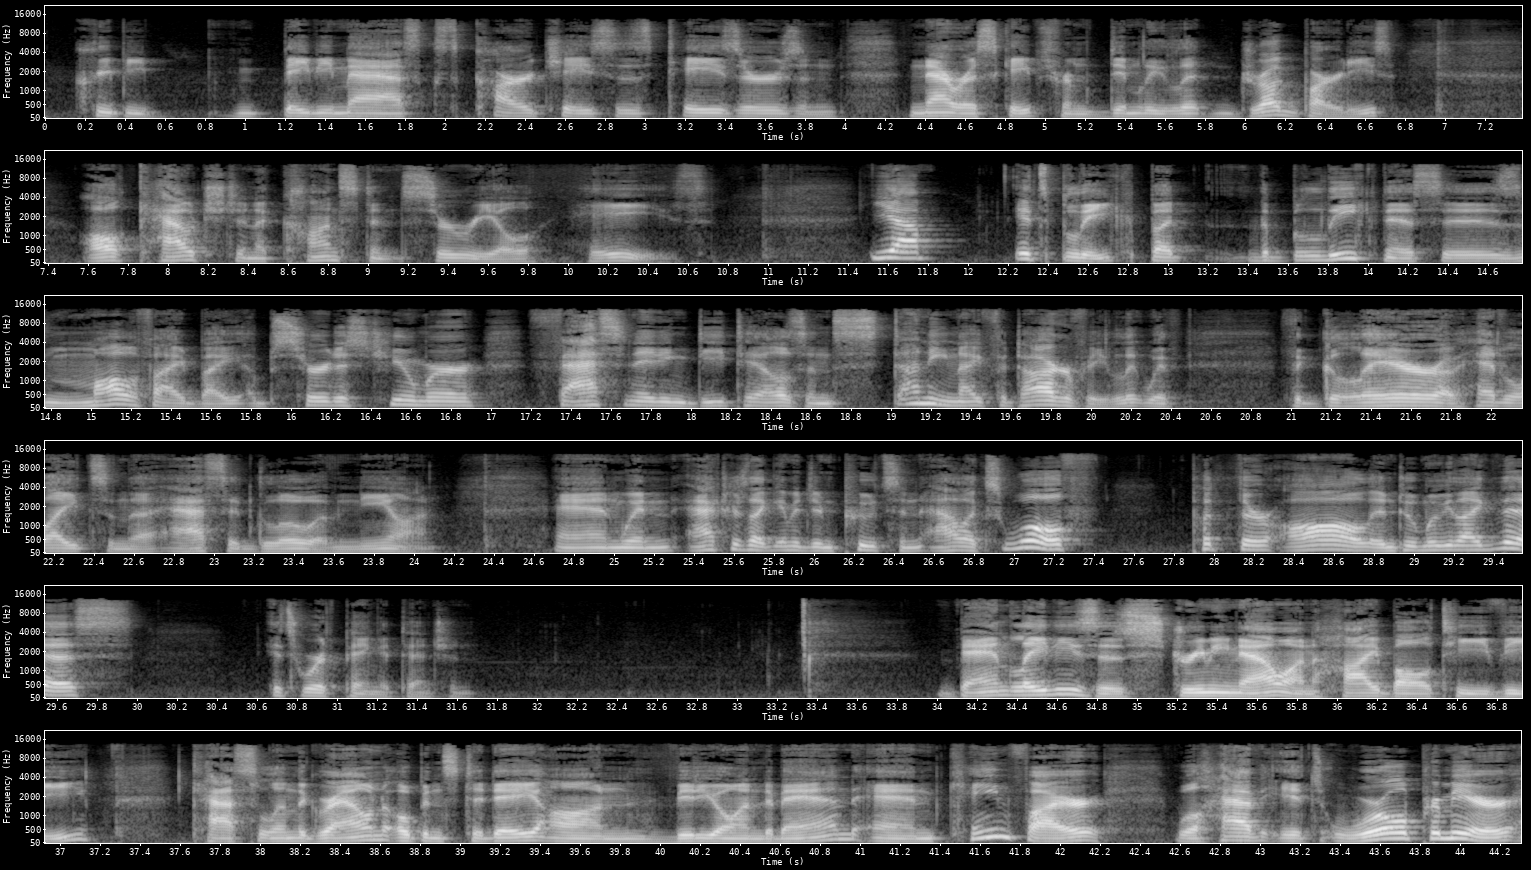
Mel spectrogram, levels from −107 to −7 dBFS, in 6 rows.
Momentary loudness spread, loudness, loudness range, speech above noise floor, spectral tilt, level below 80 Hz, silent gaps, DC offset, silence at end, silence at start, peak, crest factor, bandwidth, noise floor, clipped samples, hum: 15 LU; -26 LUFS; 8 LU; 44 dB; -4 dB/octave; -64 dBFS; none; under 0.1%; 0 s; 0.15 s; -4 dBFS; 24 dB; 13.5 kHz; -71 dBFS; under 0.1%; none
